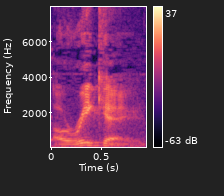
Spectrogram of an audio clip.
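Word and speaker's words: Arike: the first name is orque orque the emphasis on the re and her last name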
